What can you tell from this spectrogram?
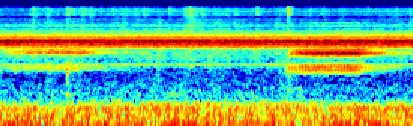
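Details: Rain-soaked frog chorus of thousands: a shrill constant trill and patter of rain, with a single lower croak fading in and out before a louder droning call begins near the three-second mark.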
